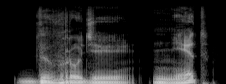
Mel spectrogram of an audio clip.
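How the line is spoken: Doubtful drawl. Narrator (Russian): с сомнением протянул домовой

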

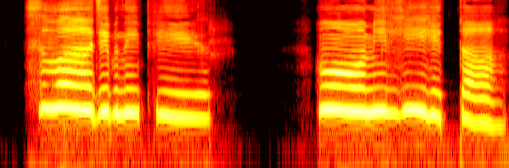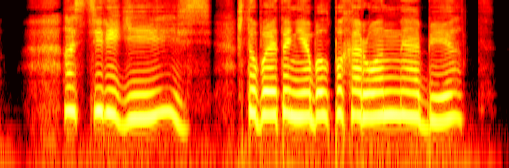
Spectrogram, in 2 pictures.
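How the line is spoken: Sobbing. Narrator (Russian): сказав это, Морема зарыдала

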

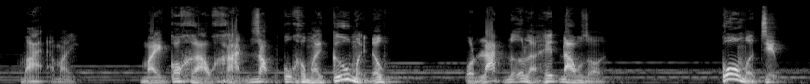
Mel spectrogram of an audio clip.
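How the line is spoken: Deep gruff male voice. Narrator (Vietnamese): Bóng người đàn ông đáp bằng giọng ồm ồm

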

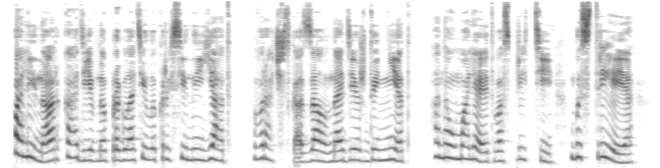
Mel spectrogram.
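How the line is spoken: Convincing sobbing. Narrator (Russian): очень натурально рыдала

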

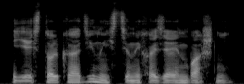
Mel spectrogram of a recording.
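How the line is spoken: Quiet speech. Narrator (Russian): тихо сказал хранитель

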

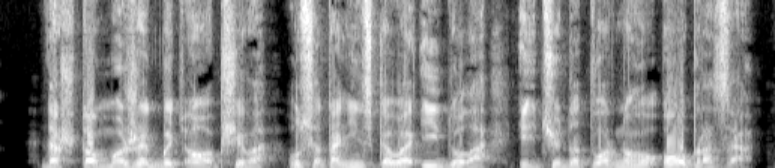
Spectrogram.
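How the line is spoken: Tremendous roar. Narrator (Russian): Настоятель взревел так, что позавидовал бы мастодонт с крылатских холмов

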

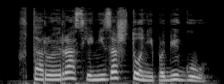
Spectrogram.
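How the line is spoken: Grumbling. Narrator (Russian): ворчание Юнсей

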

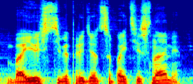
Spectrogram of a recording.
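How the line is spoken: Carefree tone. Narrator (Russian): сказал Уит беспечным тоном

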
